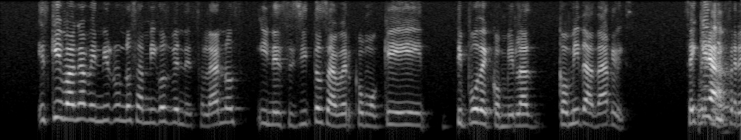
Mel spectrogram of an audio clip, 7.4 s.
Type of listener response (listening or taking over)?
listening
